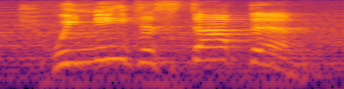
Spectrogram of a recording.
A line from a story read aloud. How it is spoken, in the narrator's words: shouted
